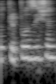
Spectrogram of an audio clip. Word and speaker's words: proposition: एक होती है प्रीपोजिशन और एक होता है प्रपोजिशन। तो प्रीपोजिशन तो हम अंग्रेजी व्याकरण में इस्तेमाल करते हैं, यहाँ पे वो नहीं है। यहाँ पे जो स्पेलिंग है प्रपोजिशन की वो है PROPOSITION, प्रपोजिशन।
